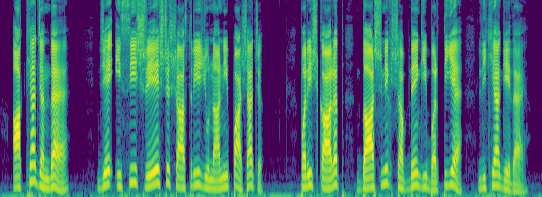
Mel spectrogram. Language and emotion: Dogri, neutral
